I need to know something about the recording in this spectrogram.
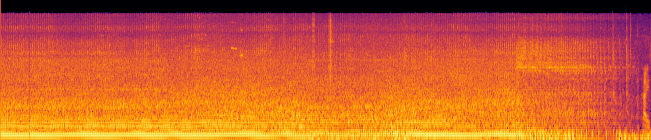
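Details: Einhell mower after cleaning underneath and refitting belt: steady even single-cylinder drone, no misses or surging; runs properly, drive works but only on one wheel.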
